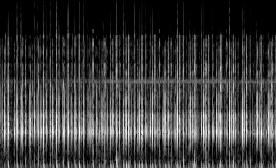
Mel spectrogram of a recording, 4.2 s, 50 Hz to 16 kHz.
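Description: A small printed paper ice cream cup, apparently with a lid, is held in the hands over a foam-covered mic and tapped and scratched with fingertips and nails. The result is a dense, irregular stream of quick, dry taps and papery scratches, centered in the midrange around 860 Hz. Each tap stops with no ring.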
